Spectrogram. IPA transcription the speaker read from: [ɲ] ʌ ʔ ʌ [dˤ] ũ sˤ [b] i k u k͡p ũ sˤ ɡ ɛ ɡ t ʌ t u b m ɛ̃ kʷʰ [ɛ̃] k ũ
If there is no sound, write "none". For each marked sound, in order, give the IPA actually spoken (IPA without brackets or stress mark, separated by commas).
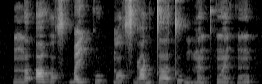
ŋ, ðˤ, ɓ, ɛ̃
